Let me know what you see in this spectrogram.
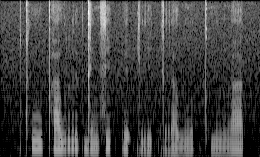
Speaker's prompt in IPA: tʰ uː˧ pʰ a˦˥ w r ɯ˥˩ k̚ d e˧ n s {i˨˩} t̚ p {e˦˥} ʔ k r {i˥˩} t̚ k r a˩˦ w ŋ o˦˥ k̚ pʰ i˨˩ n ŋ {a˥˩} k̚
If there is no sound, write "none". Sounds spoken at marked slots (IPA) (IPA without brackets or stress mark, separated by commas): i˥˩, e˦˥, i˨˩, a˥˩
